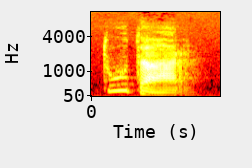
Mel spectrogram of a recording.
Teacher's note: Т произносится примерно как д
